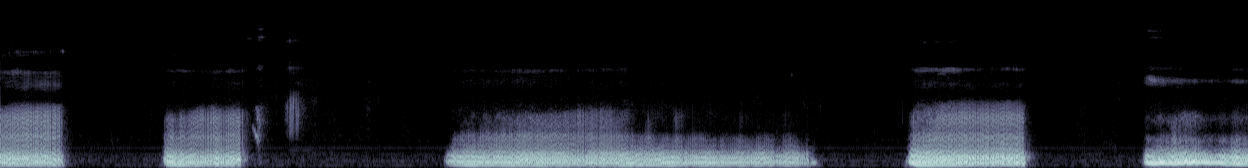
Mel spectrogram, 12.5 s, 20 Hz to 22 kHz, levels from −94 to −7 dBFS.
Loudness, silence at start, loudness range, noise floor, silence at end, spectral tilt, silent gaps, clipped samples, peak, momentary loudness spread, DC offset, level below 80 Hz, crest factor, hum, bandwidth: -30 LUFS; 0 s; 6 LU; -77 dBFS; 0 s; -12 dB/octave; none; under 0.1%; -16 dBFS; 11 LU; under 0.1%; -68 dBFS; 14 dB; none; 4.2 kHz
